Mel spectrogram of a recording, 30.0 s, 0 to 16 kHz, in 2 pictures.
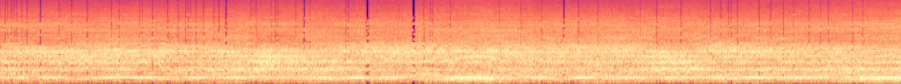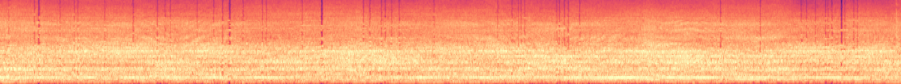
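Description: Hoover Elite 600 upright vacuum cleaner running steadily as it is pushed back and forth over carpet: the 6-amp motor and fan drone, with the dual-row bristle brush roll turning against the pile.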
